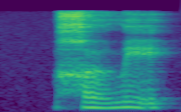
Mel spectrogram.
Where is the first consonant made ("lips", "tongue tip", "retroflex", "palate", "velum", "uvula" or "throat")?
uvula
